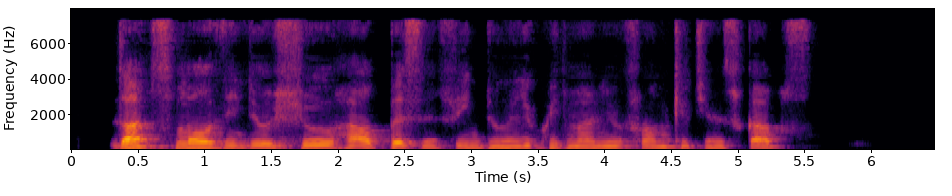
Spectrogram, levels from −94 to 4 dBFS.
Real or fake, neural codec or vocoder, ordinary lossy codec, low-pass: fake; codec, 16 kHz, 1.1 kbps, Voila-Tokenizer; none; none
